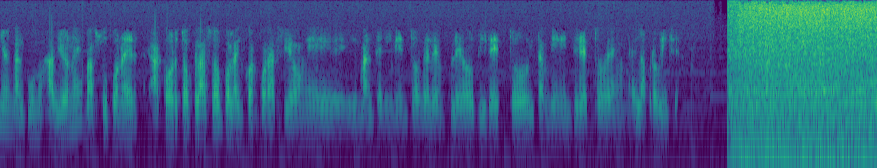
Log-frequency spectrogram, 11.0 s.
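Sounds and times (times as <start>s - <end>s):
speech: 0.0s - 8.7s
street sweeper machine running: 9.1s - 10.9s.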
